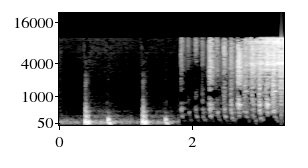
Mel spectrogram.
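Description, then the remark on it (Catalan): Two deep, thudding heartbeat pulses, each a lub-dub pair, sound loud before giving way to a brighter, noisy swell of music or ambience. “Tots som un batec.”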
